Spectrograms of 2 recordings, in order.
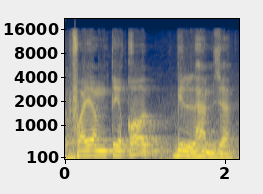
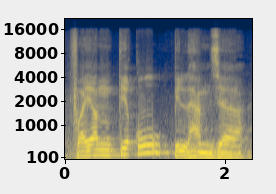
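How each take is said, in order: Both takes have the same delivery.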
